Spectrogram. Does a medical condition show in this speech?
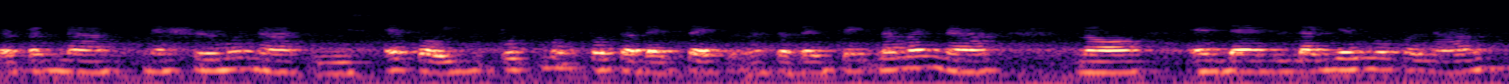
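No.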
